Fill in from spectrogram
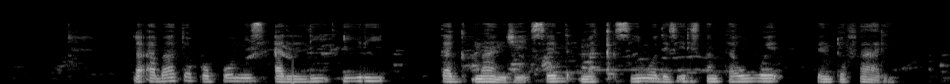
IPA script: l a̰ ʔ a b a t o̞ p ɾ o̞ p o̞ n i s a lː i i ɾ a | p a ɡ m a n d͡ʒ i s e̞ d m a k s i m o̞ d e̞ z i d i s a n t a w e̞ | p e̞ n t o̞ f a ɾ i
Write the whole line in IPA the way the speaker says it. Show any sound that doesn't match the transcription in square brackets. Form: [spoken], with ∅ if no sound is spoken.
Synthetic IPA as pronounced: l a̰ ʔ a b a t o̞ p ɾ o̞ p o̞ n i s a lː i i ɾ [i] | [t] a ɡ m a n d͡ʒ i s e̞ d m a k s i m o̞ d e̞ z i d i s a n t a w e̞ | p e̞ n t o̞ f a ɾ i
